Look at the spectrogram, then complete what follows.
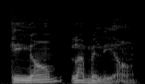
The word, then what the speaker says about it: Guillaume le Million: Guillaume le Million. William the Million. If it doesn't rhyme, you're not pronouncing it right.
